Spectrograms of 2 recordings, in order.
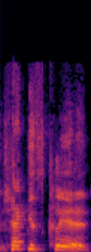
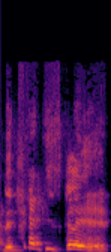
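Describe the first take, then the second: First: Proud announcement. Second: P=A; cheering. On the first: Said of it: "he'd say". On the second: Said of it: "we'd be like". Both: Retold or imitated.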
